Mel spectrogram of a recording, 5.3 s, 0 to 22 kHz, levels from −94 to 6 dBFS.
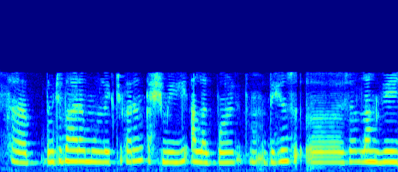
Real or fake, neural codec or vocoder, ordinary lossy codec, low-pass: real; none; AAC, 16 kbps; 7.2 kHz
